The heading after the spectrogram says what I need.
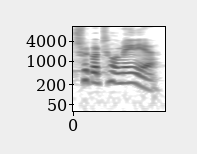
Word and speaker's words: trichotillomania: you said it right I did you did trichotillomania it just rolls off my you did it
